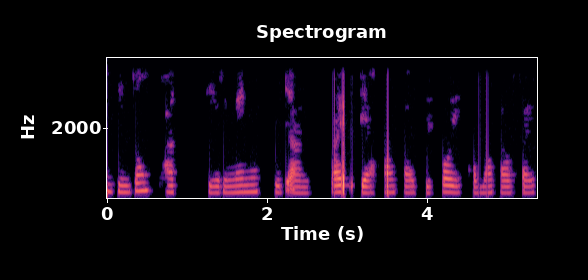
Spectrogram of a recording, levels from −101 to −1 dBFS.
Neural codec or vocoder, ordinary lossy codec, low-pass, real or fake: none; none; 3.6 kHz; real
